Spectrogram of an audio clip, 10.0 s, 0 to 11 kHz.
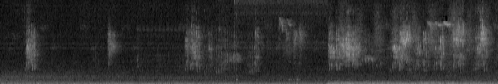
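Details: Common house martins assembling at two nests while feeding young, recorded 24 August 2012. Sparse, brief chirps at first, then a busier stretch of overlapping twittering toward the end, over a soft background hiss.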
